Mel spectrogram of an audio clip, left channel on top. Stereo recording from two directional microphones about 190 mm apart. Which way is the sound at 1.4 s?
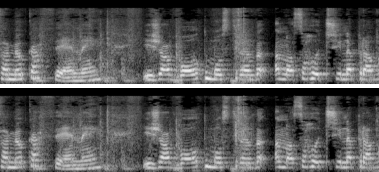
5° left (ahead or behind).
